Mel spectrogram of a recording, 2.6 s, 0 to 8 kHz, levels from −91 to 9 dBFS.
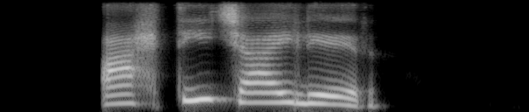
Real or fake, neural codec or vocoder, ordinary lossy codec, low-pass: fake; codec, 24 kHz, 0.9 kbps, WavTokenizer, large speech release; Opus, 64 kbps; 7.2 kHz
